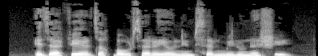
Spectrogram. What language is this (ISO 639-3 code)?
pus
